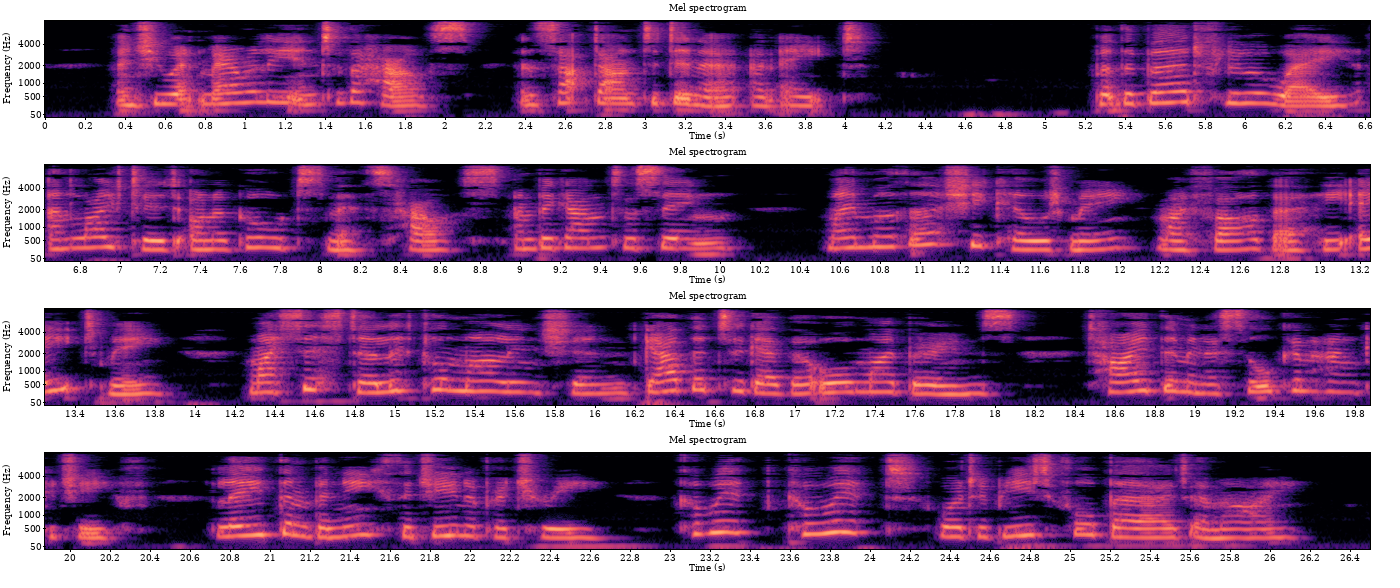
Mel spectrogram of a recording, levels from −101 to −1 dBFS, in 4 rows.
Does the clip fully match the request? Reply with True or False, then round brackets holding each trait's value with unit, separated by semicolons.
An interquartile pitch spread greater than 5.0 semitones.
False (4.0 semitones)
